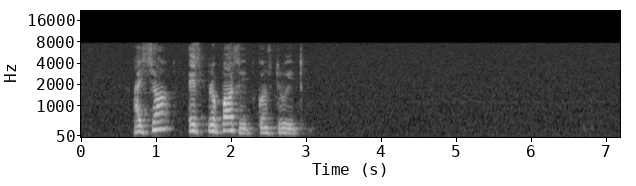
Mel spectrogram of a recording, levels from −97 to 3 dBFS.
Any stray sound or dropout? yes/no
no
